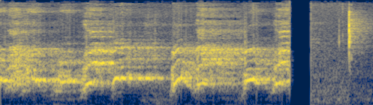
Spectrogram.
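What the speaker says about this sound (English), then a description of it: "sorry, my dogs had a fit." Several dogs bark and yip in excited overlapping bursts, loud and close indoors, then break off abruptly with one last faint yelp.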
